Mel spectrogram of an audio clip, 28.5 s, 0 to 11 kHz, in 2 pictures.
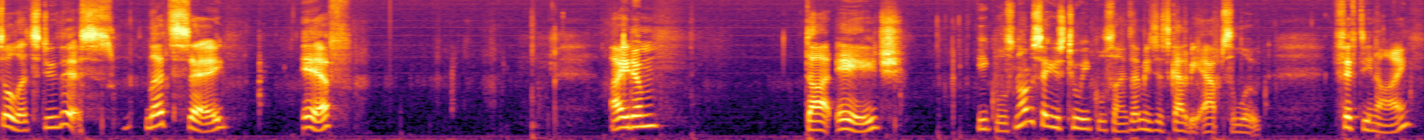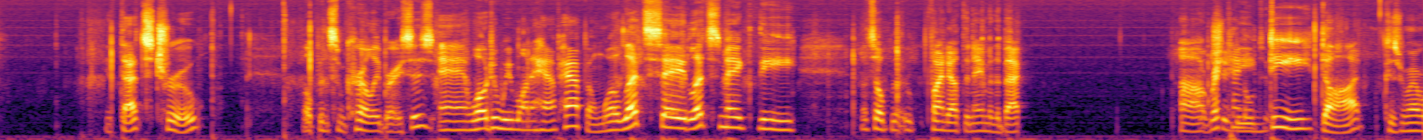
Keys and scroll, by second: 0.0 Return, 2.7-4.1 typing, 5.3-9.4 typing, 13.4 5, 13.8 9, 14.8 shift+9, 15.1 shift+0, 16.4 shift+[, 17.1 shift+Return, 17.7 Return, 26.9 d, 27.4 ..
